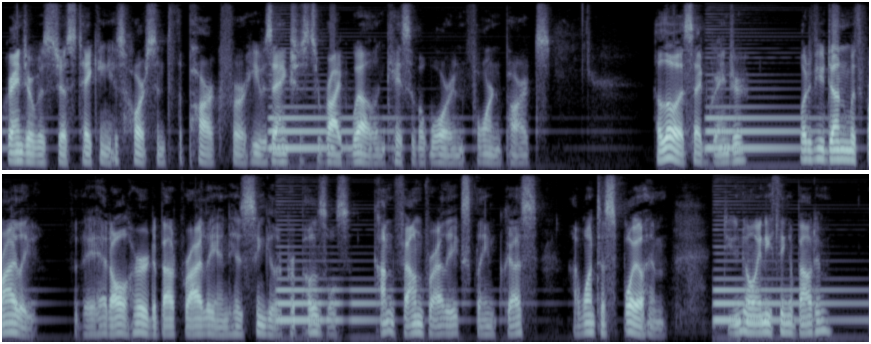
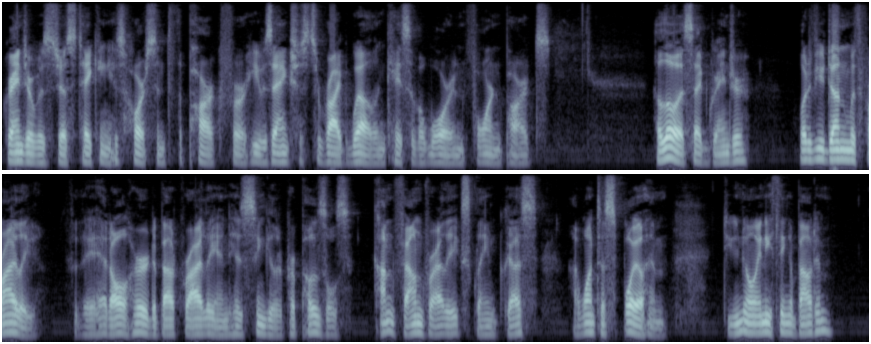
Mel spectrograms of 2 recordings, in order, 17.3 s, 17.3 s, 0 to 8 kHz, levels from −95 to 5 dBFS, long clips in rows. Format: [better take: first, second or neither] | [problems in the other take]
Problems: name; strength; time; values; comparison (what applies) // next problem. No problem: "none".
second | noise reduction (neural mask model RNNoise)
